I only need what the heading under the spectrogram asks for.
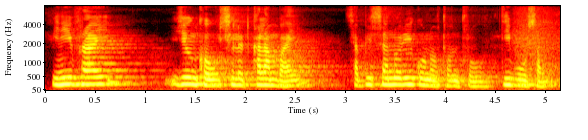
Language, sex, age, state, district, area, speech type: Bodo, female, 60+, Assam, Kokrajhar, rural, spontaneous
